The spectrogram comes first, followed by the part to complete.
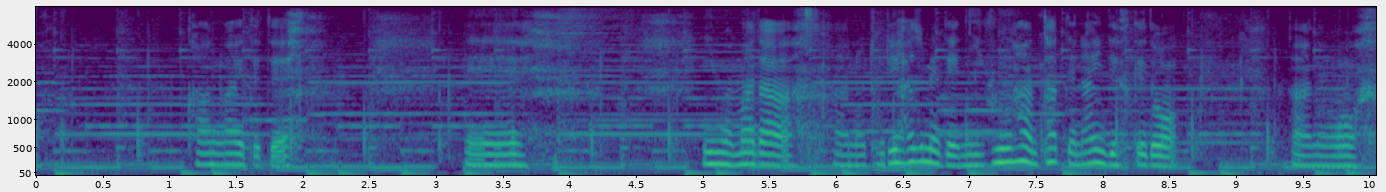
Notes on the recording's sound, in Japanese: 今回トーク部分は、朝、喫茶店に行く道すがら、歩きながら録りました。風の音や私のヒールの音が入ってますが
